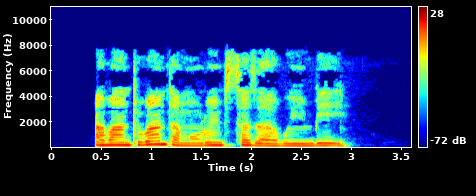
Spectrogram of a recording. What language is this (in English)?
Ganda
